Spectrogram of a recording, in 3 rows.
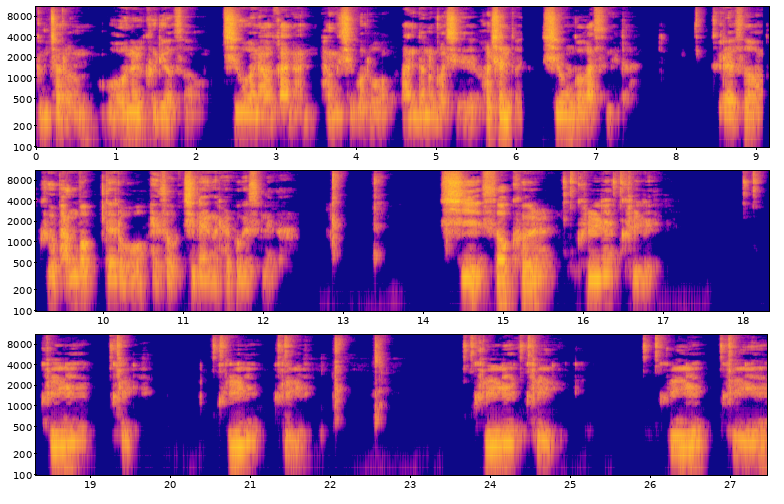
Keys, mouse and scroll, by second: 12.4 middle click, 12.8-13.3 shift+middle drag, 15.6 click, 16.3 click, 17.9 click, 19.2 click, 20.4 click, 21.2 click, 22.0 shift+middle click, 22.0-22.5 scroll, 23.6 click, 24.3 click, 25.8 click, 26.8 click.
